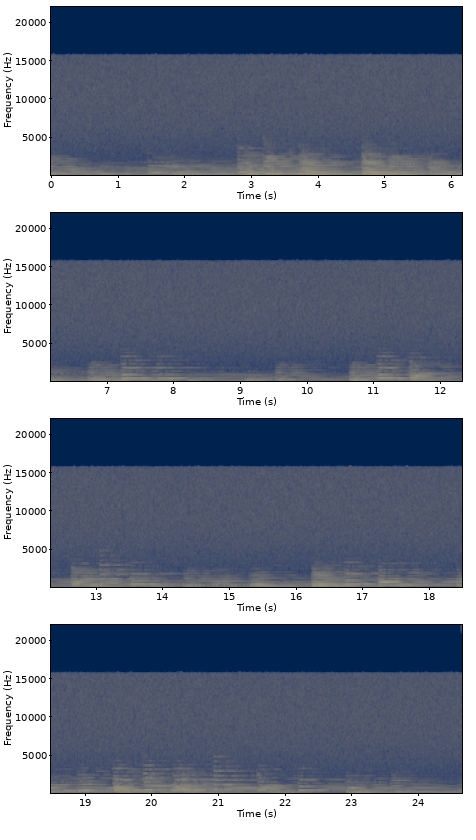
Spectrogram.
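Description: Solo grand piano playing a slow piece of held chords under a melody.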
